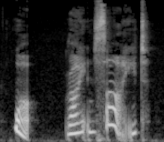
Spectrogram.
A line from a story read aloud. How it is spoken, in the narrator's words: exclaimed Willie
